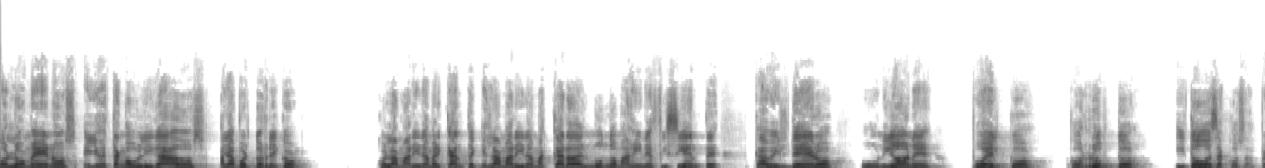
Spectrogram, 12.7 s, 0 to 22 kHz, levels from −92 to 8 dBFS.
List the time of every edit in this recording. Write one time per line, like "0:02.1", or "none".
0:02.2
0:10.7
